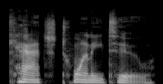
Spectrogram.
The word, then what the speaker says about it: catch-22: This is 2 words. It's a compound noun. The word catch is just 1 syllable, and then 22 is 3 syllables, and the stress is on that final syllable, catch-22.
